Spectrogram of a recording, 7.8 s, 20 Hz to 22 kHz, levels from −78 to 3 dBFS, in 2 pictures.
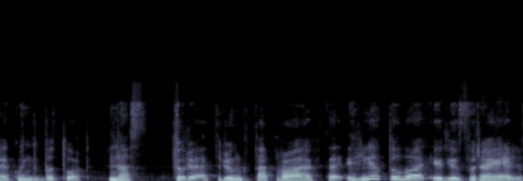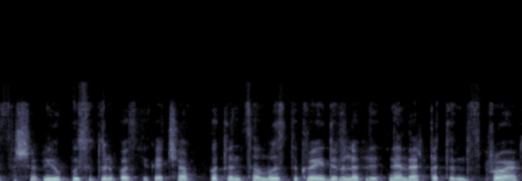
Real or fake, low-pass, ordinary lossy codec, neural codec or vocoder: fake; 9.9 kHz; Opus, 16 kbps; autoencoder, 22.05 kHz, a latent of 192 numbers a frame, VITS, trained on one speaker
